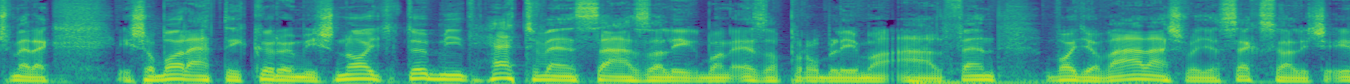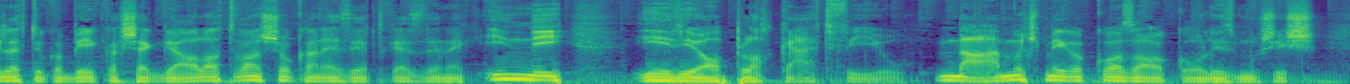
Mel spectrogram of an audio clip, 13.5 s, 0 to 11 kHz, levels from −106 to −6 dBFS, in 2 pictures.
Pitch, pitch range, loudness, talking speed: 90 Hz, 80-105 Hz, -20 LUFS, 180 wpm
